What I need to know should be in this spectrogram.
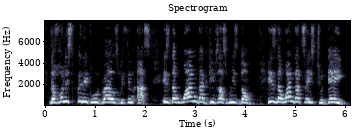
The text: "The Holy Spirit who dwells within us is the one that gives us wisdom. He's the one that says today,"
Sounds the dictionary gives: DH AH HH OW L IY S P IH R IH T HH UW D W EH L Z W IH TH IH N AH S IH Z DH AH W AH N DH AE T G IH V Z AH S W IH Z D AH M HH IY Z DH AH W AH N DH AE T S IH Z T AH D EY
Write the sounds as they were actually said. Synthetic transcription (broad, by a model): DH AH HH OW L IY S P IH R IH T HH UW D W EH L Z W IH TH IH N AH S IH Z DH AH W AH N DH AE T G IH V Z AH S W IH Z D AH M HH IY Z DH AH W AH N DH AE T S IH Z T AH D EY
